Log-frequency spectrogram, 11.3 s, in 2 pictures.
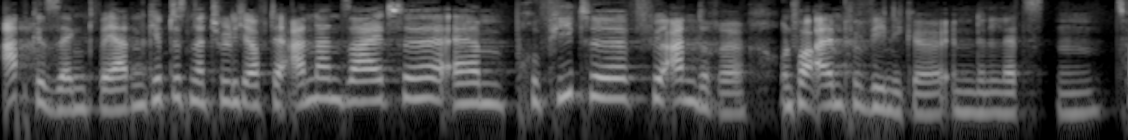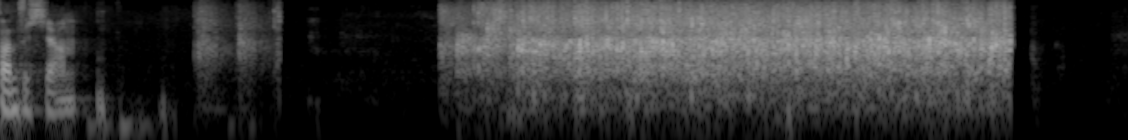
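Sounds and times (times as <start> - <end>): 
speech: 0.1 - 6.9
applause: 6.6 - 7.1, 7.8 - 10.8.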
